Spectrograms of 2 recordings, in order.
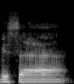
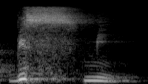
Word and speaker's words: bismi: Perhatikan ayat yang pertama, di sini ada huruf sin, jangan dipantulkan. Enggak boleh dibaca bisa, harusnya dibaca bismi. Jadi alirkan bunyi nafas kita, bismi.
